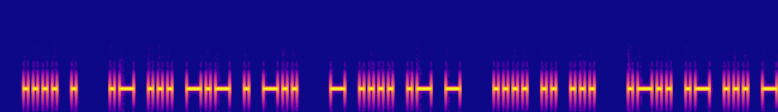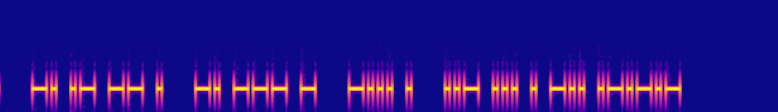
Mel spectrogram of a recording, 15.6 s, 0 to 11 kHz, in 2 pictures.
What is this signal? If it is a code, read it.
Morse code, heard as a keyed tone, about 25 wpm, 700 Hz. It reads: HE ASKED THAT HIS LAST NAME NOT BE USED.
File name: practice / 25wpm / Sentences with 9-Word Phrases - 25wpm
